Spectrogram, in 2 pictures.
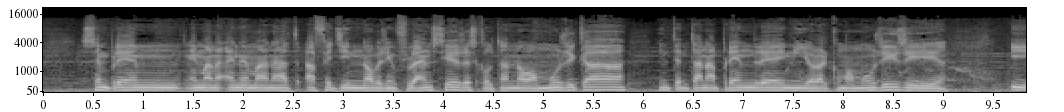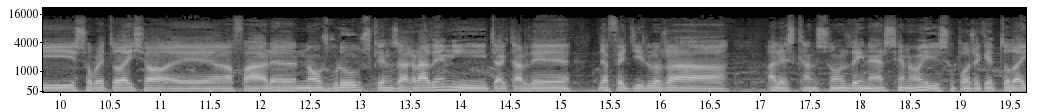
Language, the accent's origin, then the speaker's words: Catalan; Banyeres de Mariola, Valencian Community, Spain; Venim de Banyeres de Mariola, que està al País Valencià, al nord d'Alacant.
